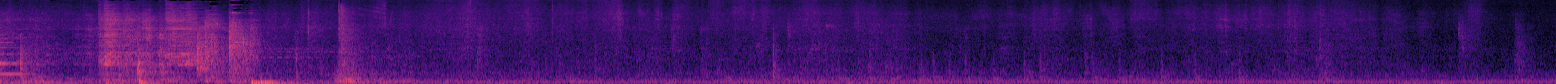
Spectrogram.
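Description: Stiff paper rustles and crackles as it is handled.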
